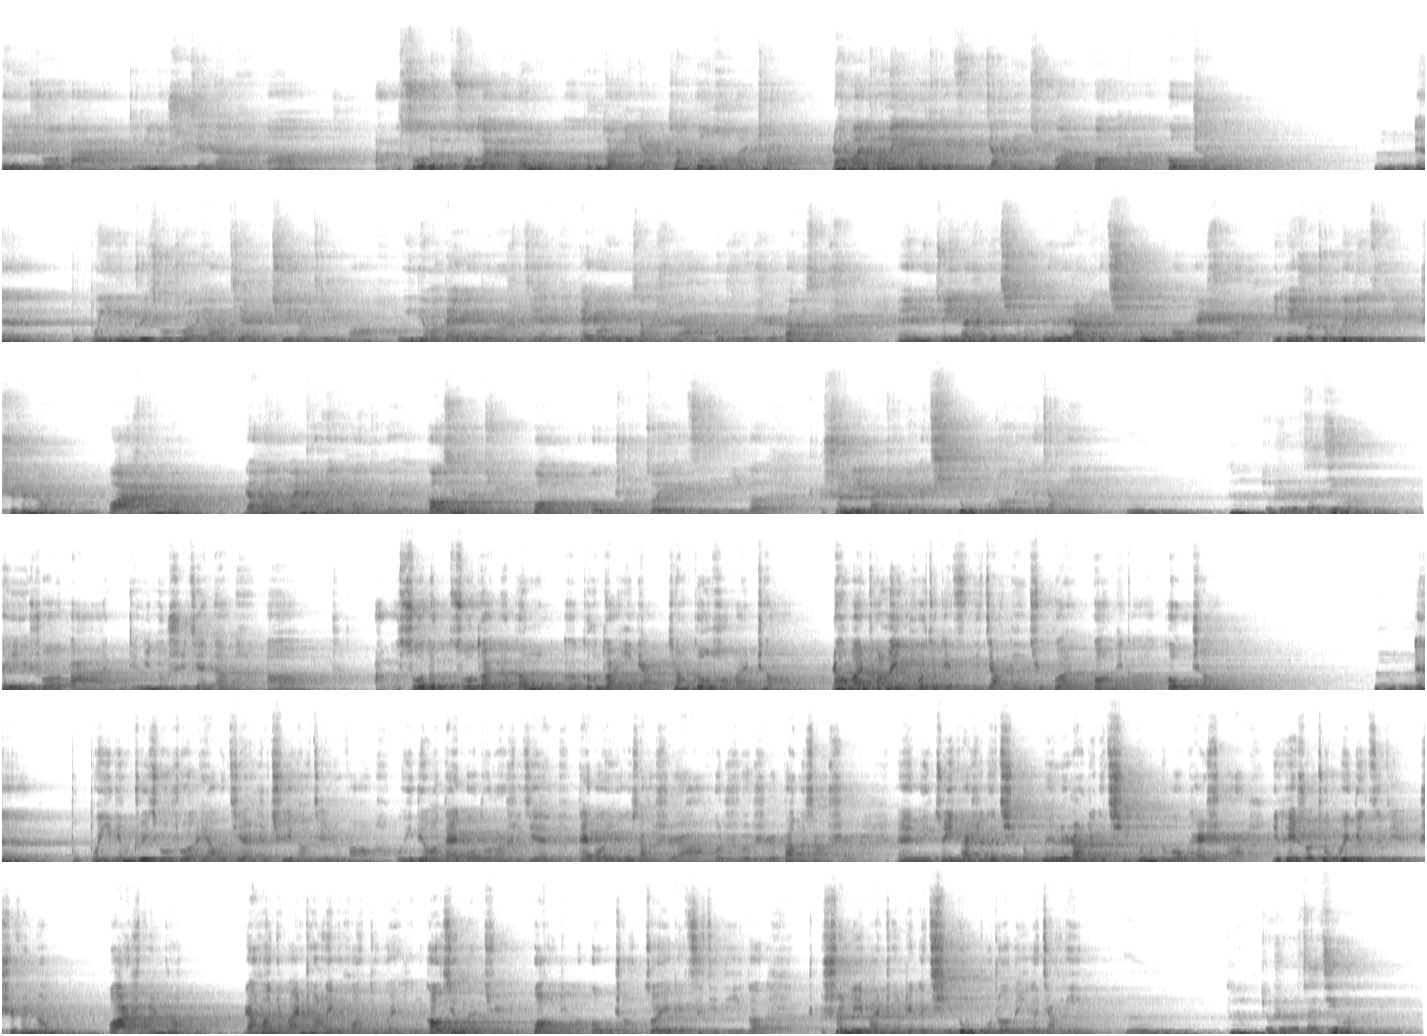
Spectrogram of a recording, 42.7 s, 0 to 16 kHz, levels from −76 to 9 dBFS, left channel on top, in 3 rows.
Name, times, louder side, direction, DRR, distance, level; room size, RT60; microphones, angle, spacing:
voice 1, 0.0-3.1 3.7-7.9 8.3-12.3 14.1-14.5 14.9-29.0 29.5-30.3 30.9-36.4 36.7-39.3 40.7-41.1, right 1 dB, 40° right, 1 dB, 2.2 m, -23 dB
voice 2, 13.7-14.2 39.7-40.3 41.1-42.0, right 1 dB, 60° right, 0 dB, 1.1 m, -26 dB
21.0 x 10.0 x 5.8 m, 2.6 s
head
